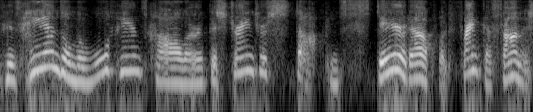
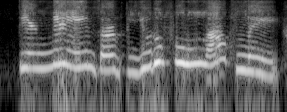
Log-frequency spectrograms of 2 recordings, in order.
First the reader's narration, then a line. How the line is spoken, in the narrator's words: cried Flame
